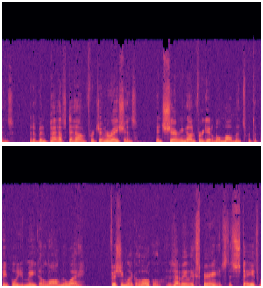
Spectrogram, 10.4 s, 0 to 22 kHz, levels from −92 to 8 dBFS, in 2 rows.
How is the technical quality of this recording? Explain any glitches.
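Technical quality is poor because of one fault present throughout. Low bit depth with dither: a constant, even hiss sits only around 25 dB below the speech, consistent with roughly 7-bit resolution. Dither added before coarse rounding turns the quantisation error into steady white noise rather than distortion.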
